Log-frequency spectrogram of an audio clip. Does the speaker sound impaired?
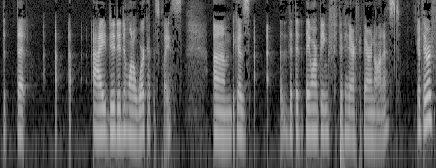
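Yes: stuttering; had stuttering therapy; openly discloses stuttering in job interviews; sometimes fluent when disclosing, slows down to explain stuttering to listeners; here repeated sounds, prolonged sounds.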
